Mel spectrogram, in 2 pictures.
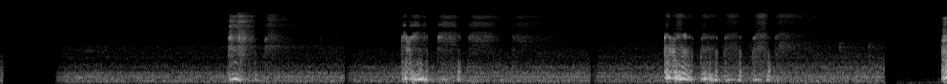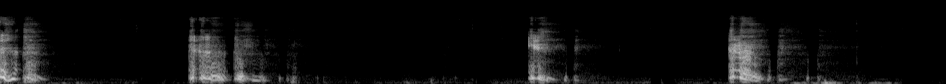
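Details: Adult ill with flu: about seven harsh, separate coughs over roughly twenty seconds, some with throat clearing; flu cough.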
